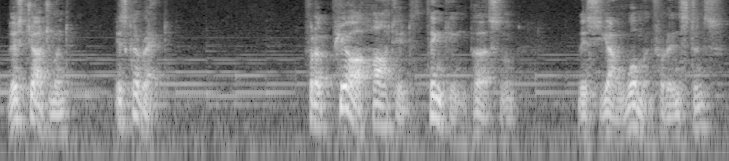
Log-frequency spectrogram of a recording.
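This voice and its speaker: An actor playing an earnest defence lawyer in a radio drama, giving a measured, rhetorical speech in court. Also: male voice, fairly low pitch. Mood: grave, measured. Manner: measured, rhetorical, deliberate pauses. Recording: echoey courtroom, faint music.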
